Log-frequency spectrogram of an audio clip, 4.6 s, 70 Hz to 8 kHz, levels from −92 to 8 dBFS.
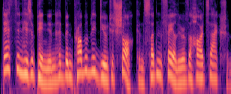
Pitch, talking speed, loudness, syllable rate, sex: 160 Hz, 220 wpm, -18 LUFS, 5.5 syllables/s, male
